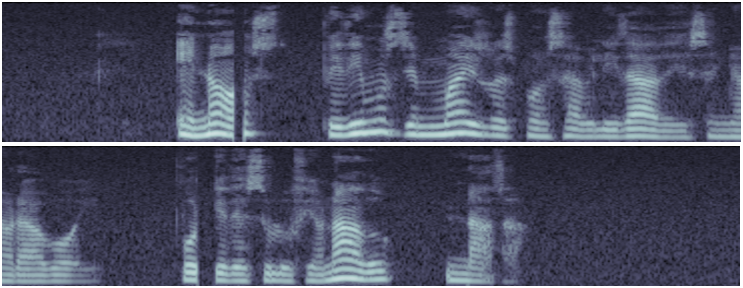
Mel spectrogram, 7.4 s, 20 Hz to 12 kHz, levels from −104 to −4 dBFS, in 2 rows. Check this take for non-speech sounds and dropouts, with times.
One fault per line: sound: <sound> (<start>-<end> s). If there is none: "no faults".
sound: dropout (1.2-1.2 s)
sound: dropout (4.7-4.8 s)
